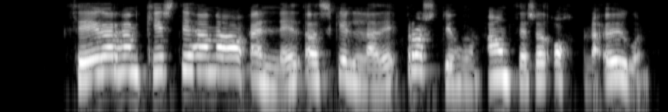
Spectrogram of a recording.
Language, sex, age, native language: Icelandic, female, 40-49, Icelandic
